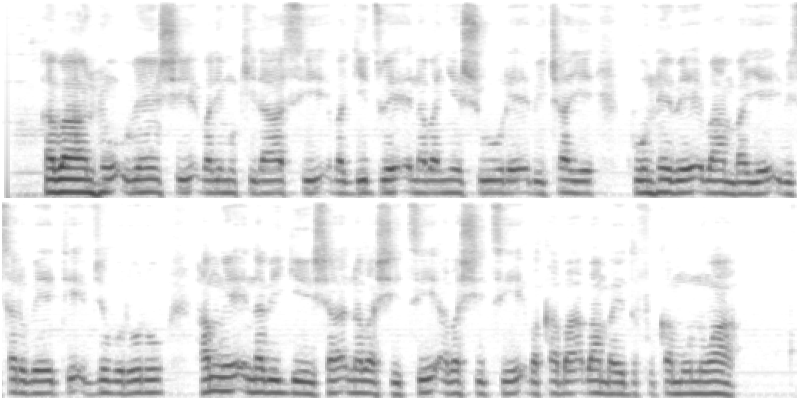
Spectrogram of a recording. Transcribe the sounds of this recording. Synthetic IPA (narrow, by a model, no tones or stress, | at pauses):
aβaːn̥uβe̞ːnʃiβaɾimukʰiɾaːsiβaɡizɡwe̞naβaɲe̞ʃuːɾe̞βit͡ʃaje̞ | kuːn̥he̞βe̞βaːmbaje̞iβisaɾuβe̞ːtʰivjuβuɾuɾuhamŋe̞naβiɡiːʃanaβaʃit͡siaβaʃit͡siβakʰaβaβaːmbajedufukamunwa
